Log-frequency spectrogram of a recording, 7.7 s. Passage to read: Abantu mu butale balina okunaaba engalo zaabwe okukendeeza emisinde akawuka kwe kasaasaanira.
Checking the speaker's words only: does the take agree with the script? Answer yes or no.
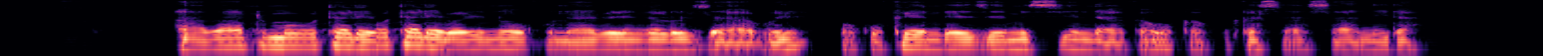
no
